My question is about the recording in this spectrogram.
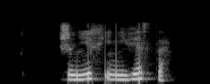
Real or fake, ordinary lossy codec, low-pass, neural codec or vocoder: real; MP3, 64 kbps; 7.2 kHz; none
